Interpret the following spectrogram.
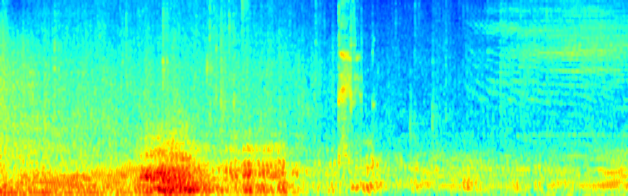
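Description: A deep rolling rumble over a steady hiss, like thunder in rain, swelling about a second and a half in and then dying away, with a brief swish a little after the middle.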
